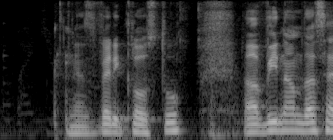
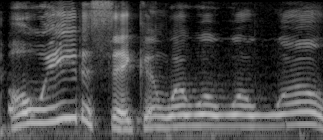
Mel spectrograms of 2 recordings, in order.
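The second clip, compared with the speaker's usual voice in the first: excited; 8 semitones higher, 4 dB louder, slower than usual. Real, not acted. Sudden gold spike in game.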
